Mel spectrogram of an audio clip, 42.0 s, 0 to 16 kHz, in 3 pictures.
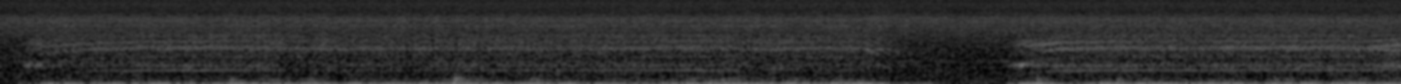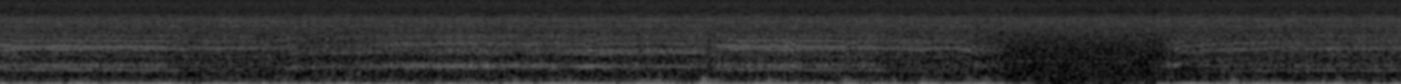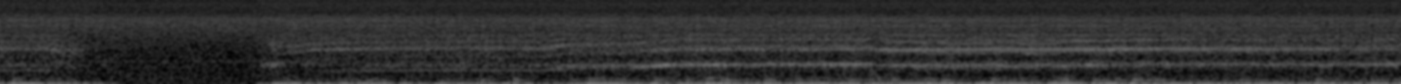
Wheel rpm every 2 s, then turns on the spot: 120, 160, 160, 160, 70, 130, 160, 160, 180, 200, 180, 130, 30, 150, 50, 100, 170, 220, 230, 220, 230.
none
